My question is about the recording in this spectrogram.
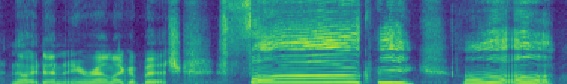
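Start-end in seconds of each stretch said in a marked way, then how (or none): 1.5-3.7 shrill squeal. Pretend. Squealing exclamation.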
